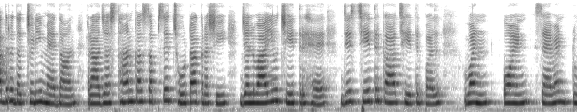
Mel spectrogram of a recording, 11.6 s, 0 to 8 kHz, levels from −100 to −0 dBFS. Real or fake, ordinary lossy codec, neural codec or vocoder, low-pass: real; none; none; 7.2 kHz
